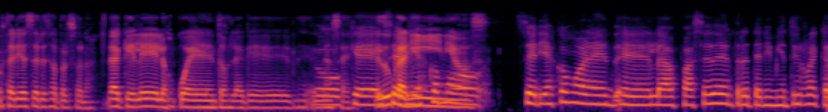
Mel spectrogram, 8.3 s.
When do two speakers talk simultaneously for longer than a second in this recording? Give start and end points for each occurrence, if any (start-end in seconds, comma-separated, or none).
3.1-4.9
